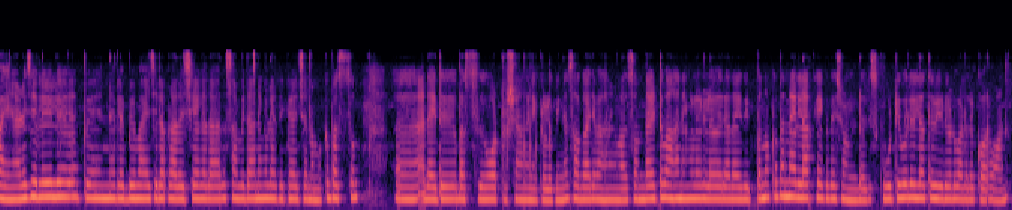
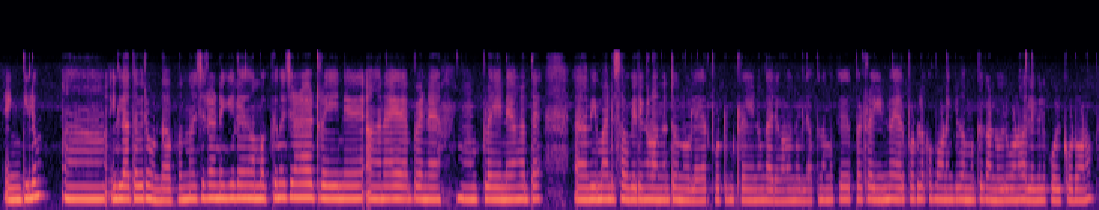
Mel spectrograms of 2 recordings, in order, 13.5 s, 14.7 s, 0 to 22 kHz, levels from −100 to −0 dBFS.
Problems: low volume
